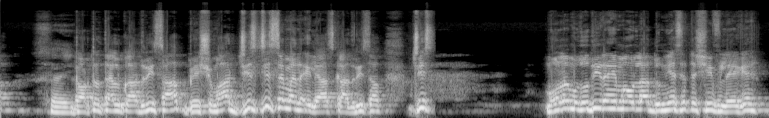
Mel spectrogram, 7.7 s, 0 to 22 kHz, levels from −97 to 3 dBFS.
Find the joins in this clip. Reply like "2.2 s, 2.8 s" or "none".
4.3 s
